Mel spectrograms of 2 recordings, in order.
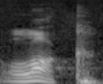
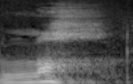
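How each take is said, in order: First: The word ends with a hard k sound. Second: The word ends with a throaty ch sound. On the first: This is how English people say it. The speaker calls it wrong. "Because English people. They say Loch" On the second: This is how German speakers can say it. The speaker calls it right. "Instead of Loch"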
